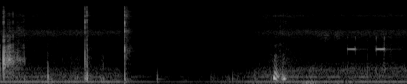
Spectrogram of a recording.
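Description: Plastic parts of a Dyson DC25 vacuum being handled: a few sharp clicks and knocks in the first second or so, a short near-silent gap, and a thud just under three seconds in. Two short high electronic beeps follow near the end.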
